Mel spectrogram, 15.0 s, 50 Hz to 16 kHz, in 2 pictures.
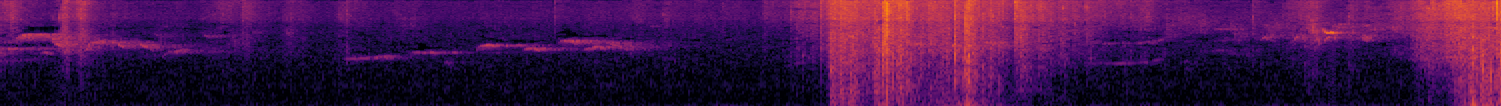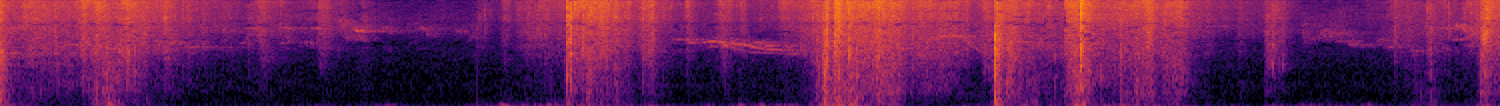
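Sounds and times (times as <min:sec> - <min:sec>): faint bird chirps: 0:00.0 - 0:03.4, 0:04.3 - 0:13.2
rustling noise: 0:10.0 - 0:15.0.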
